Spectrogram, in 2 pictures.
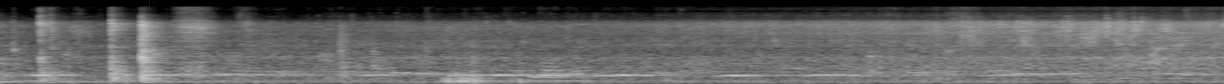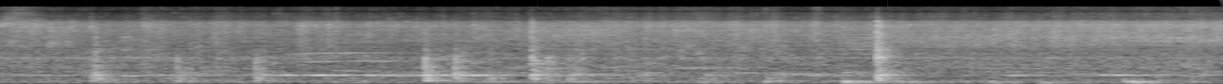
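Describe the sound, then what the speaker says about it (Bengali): Pumpkin sautéed in a pan for a prawn curry, a steady soft sizzle with scattered scraping stir strokes and clinks, close by and moderate in level, with no talking. "এখন এটা খুব সুন্দর করে কষিয়ে নেব"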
